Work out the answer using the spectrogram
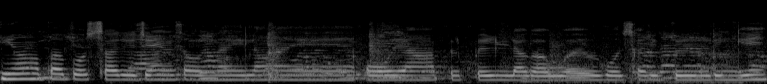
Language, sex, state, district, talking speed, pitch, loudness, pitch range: Hindi, female, Bihar, East Champaran, 155 wpm, 210 Hz, -35 LUFS, 205-220 Hz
